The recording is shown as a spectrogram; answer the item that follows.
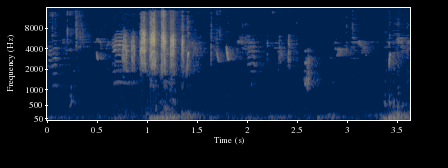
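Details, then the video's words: European goldfinch calls from a male and a female, used to encourage a male to sing: a fast buzzy rattling chatter followed by sparse high tinkling chirps, with brief low thumps. "بتبتة ونداء دكر وأنثى الحسون الجاهزة فعالة في تحفيز ذكر الحسون على التغريد"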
